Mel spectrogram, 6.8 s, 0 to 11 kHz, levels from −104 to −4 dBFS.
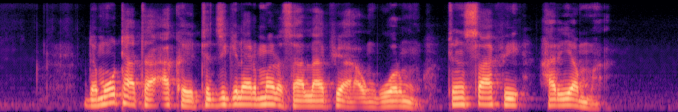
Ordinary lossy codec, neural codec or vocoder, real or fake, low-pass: none; codec, 24 kHz, 3.1 kbps, DualCodec; fake; 9.9 kHz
